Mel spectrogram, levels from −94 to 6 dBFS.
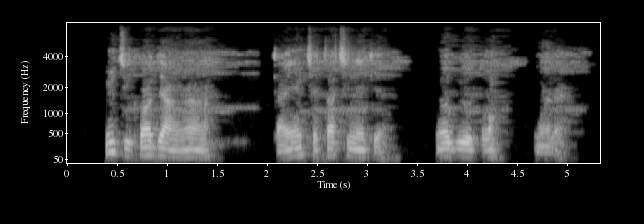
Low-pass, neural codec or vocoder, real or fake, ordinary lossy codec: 7.2 kHz; none; real; none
